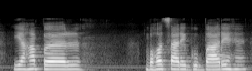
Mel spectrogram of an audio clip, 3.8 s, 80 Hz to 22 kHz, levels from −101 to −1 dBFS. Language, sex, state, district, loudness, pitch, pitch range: Hindi, female, Jharkhand, Ranchi, -15 LUFS, 210 Hz, 205-215 Hz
